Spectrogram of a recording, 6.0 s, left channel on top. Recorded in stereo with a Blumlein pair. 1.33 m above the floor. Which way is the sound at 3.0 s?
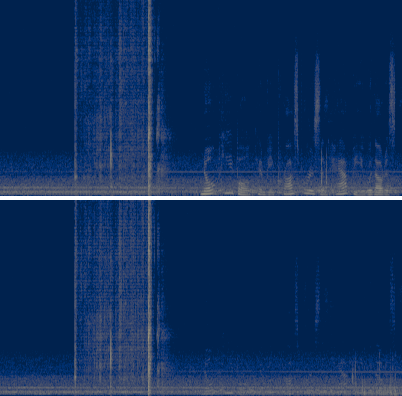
45° left.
